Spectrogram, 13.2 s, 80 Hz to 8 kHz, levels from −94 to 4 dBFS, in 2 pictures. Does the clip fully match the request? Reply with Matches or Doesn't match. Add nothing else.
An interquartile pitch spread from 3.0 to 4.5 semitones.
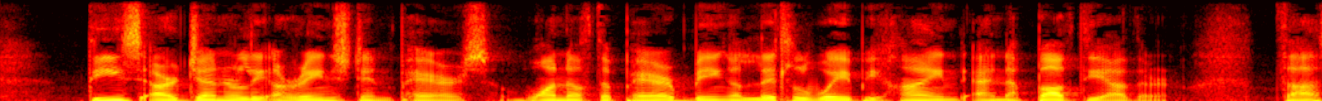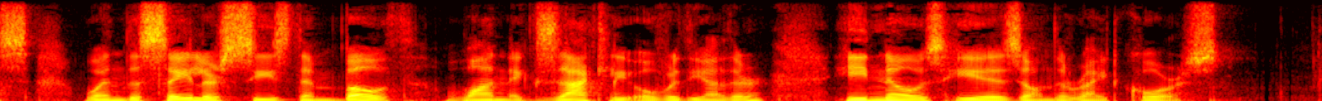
Matches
